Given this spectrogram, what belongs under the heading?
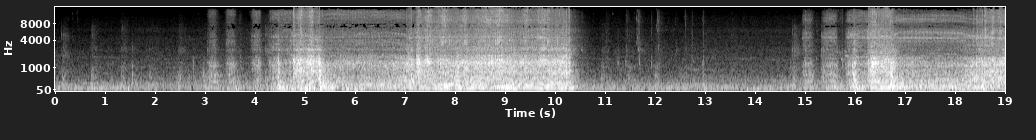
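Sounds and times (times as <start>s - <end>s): power drill driving screw into metal: 15.0s - 19.0s.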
